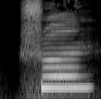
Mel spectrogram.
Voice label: "shun1", pinyin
